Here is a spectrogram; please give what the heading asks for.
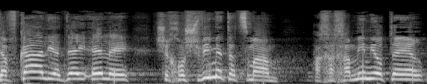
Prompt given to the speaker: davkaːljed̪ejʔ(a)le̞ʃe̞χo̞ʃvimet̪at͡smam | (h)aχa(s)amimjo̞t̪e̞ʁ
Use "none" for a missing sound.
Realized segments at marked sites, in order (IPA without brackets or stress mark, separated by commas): e, h, χ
